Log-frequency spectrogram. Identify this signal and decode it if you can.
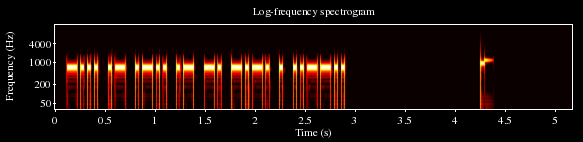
Morse code, heard as a keyed tone, about 34 wpm, 700 Hz. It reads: BALANCE?
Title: Sentences from Top 900 Words 35wpm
